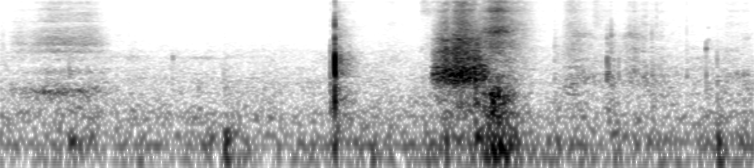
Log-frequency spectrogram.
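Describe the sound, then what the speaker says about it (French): A wet, nasal sniff from a person with a head cold stands out near the middle, followed by a longer snorting breath through the nose; otherwise quiet. "Excusez-moi, je renifle."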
